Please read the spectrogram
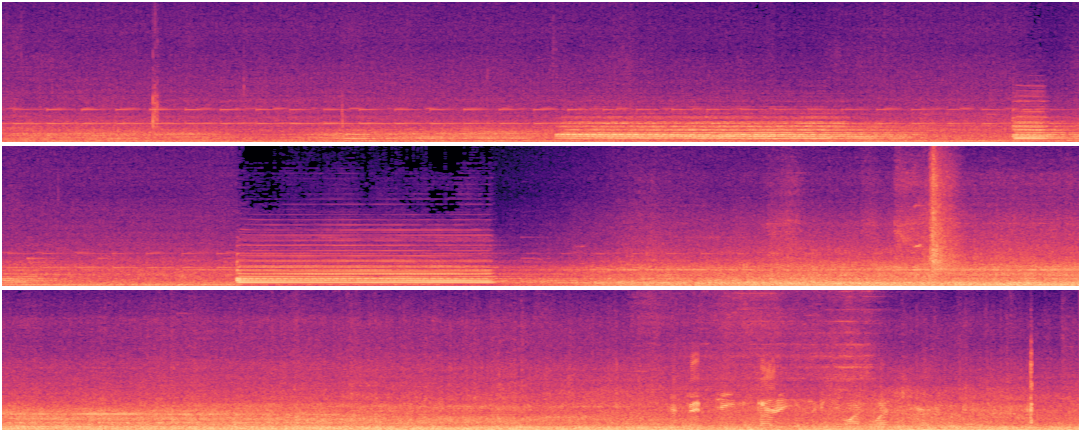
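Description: CSX freight locomotive's chorded air horn sounding three blasts, long, short, long, as the train approaches. After that the double-stack freight train rolls by with a steady, building rumble of wheels on rail and one sharp clank.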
